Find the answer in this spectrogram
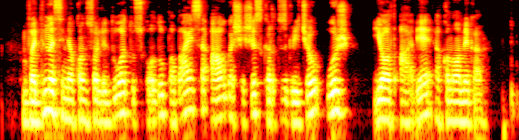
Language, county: Lithuanian, Šiauliai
